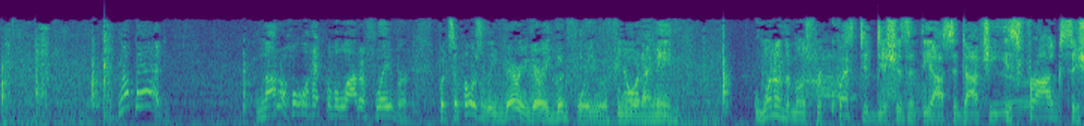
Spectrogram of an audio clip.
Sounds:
speech

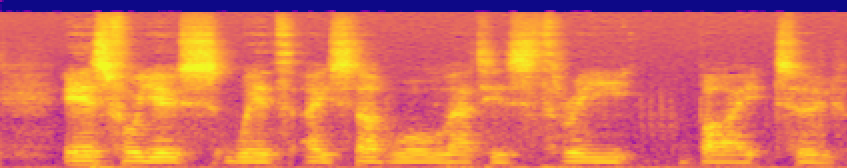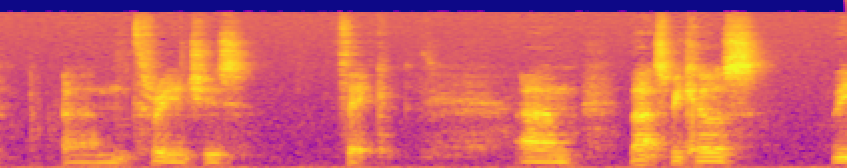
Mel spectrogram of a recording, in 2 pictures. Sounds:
speech

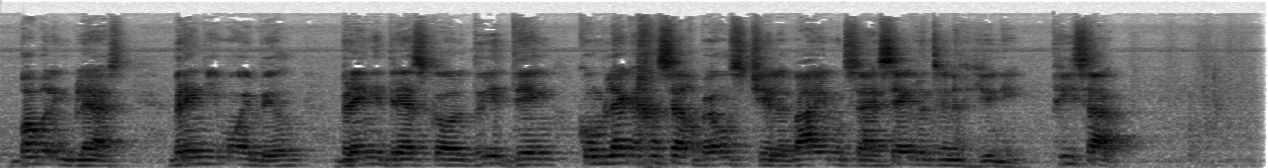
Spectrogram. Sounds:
speech

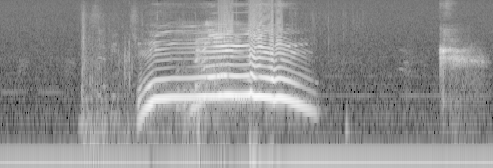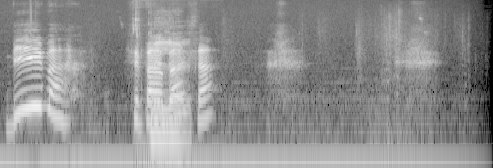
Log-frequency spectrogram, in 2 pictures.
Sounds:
speech

